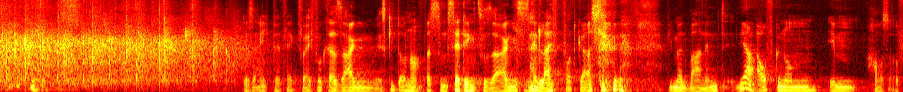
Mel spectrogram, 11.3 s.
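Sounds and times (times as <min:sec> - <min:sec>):
laughter: 0:00.0 - 0:01.9, 0:07.4 - 0:08.1
people clapping: 0:00.0 - 0:03.4
speech: 0:00.4 - 0:00.6, 0:03.0 - 0:11.2.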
